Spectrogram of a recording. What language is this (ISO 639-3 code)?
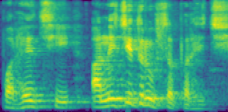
mai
